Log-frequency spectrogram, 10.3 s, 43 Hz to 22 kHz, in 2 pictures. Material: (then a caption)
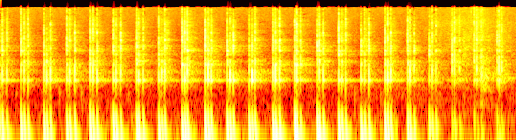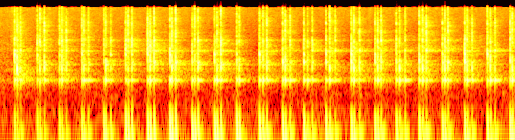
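Wood. A solid block of unfinished light wood, held in both hands, is tapped by fingertips and scratched with the nails. About 47 rapid, fairly steady taps sound as short, dry, low-heavy knocks, each with a faint midrange ring and a light scratchy edge. The taps briefly soften around the middle before resuming.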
